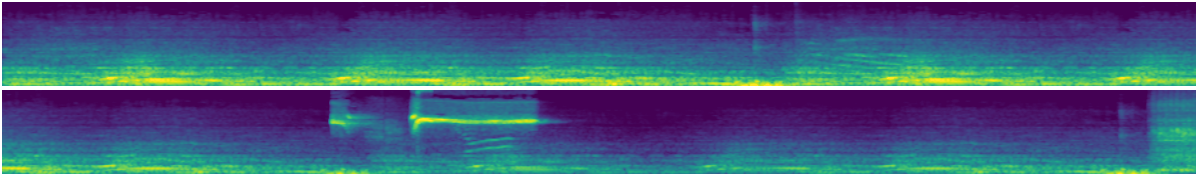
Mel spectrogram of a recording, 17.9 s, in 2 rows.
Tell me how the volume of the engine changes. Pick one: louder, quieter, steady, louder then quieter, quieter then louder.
quieter.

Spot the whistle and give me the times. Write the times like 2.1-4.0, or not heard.
11.4-13.0.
